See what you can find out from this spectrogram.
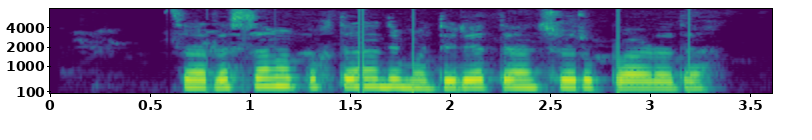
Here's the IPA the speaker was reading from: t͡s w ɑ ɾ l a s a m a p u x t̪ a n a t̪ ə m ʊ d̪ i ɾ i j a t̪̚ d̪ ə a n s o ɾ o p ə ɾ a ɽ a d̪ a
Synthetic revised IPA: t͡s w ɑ ɾ l a s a m a p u x t̪ a n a d̪ ə m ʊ d̪ i ɾ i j a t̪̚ d̪ ə a n s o ɾ o p ə a ɽ a d̪ a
